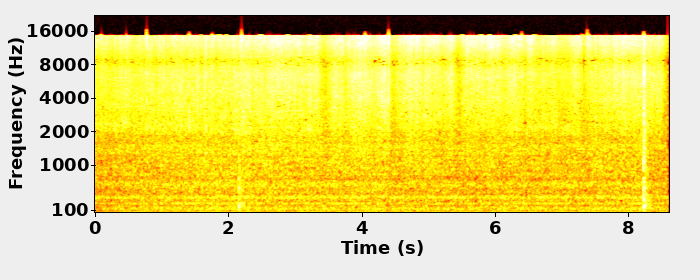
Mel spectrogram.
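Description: Sauce-coated food sizzling steadily in a hot wok as it is stir-fried and tossed, with a sharp knock near the end.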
